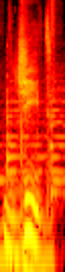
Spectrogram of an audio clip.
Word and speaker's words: jeet: reading these guys um Jeet j-e-e-t and it's short for did you eat I I say this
